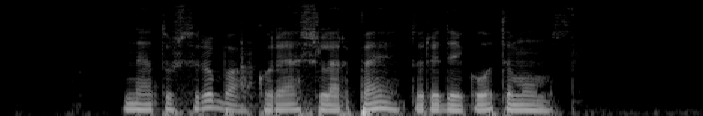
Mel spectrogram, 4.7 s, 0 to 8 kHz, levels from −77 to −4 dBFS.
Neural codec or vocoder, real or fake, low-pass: none; real; 7.2 kHz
